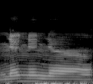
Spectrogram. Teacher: It's the voiced palatal nasal consonant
